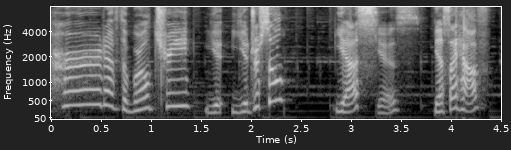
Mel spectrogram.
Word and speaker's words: Yggdrasil: Yggdrasil. Yggdrasil. It took me a while to learn how to pronounce that, but Yggdrasil.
